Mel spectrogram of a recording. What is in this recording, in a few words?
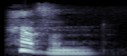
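"heaven", British English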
